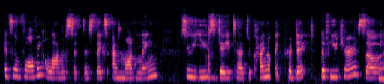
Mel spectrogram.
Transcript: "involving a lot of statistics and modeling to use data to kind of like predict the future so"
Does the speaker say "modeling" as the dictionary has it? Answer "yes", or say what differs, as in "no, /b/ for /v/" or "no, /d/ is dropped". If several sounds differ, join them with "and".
yes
